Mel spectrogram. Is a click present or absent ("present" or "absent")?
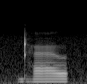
absent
